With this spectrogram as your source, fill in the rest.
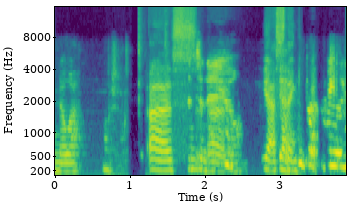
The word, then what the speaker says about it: Centineo: What I'm hoping for of like do what they did with the last one of then like I can't pronounce his last name. Noah. Centineo.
